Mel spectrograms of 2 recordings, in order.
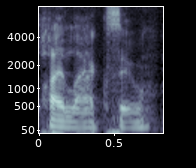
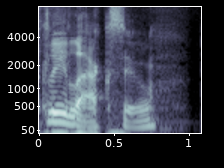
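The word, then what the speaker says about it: Tleilaxu: First of all, it's not even pronounced Tlilaxu. It's pronounced Tlilaxu. – Okay, that's according to Frank Herbert in his read-through. – No, so it's an E-I after that L.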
